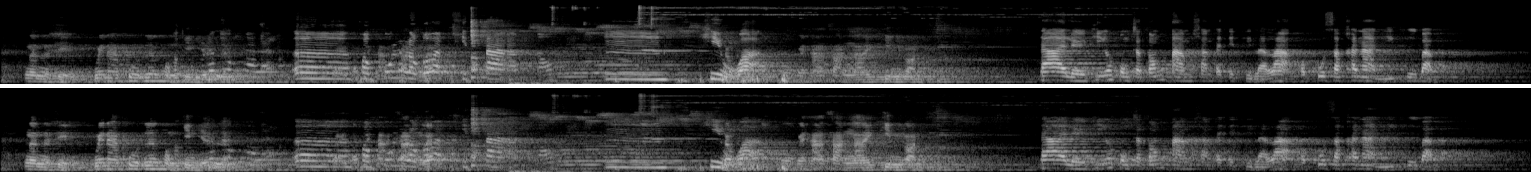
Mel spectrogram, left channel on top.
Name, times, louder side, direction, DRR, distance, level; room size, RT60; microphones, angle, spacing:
voice 1, 0.2-2.3 3.3-4.3 7.2-7.5 7.8-9.3, right 2 dB, 65° right, 3 dB, 2.2 m, -27 dB
voice 2, 2.0-5.5 6.0-7.6 10.4-14.4, left 4 dB, 75° left, 8 dB, 1.3 m, -26 dB
sound 1, 3.6-10.4 10.6-10.8 11.1-11.4, equal, ahead, 3.1 m, -42 dB
sound 2, 4.7-4.8 5.1-6.0 6.4-11.5, left 5 dB, 50° left, 2.3 m, -38 dB
21.0 x 20.0 x 9.6 m, 2.8 s
head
